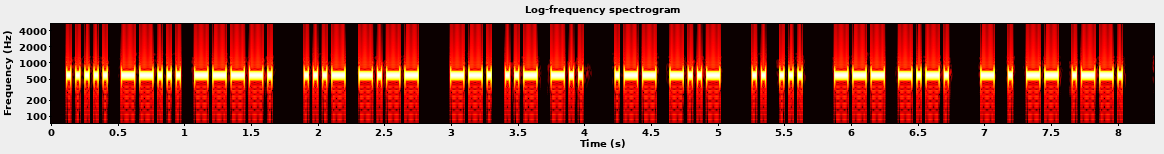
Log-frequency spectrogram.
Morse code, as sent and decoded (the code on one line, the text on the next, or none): ..... --... ----. / ...- -.-- / --. ..- -.. / .-- -..- / .. ... / --- -.-. / - . -- .--.
579 VY GUD WX IS OC TEMP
